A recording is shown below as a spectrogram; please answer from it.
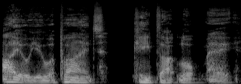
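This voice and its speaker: A weary, foul-mouthed mercenary for a video game, speaking gruffly and bluntly. His voice sits low, with a sarcastic edge to every remark. The sound is dry and close, with no room around it. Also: measured pace, dry recording. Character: surly male mercenary adventurer, blunt and weary. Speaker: game character.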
